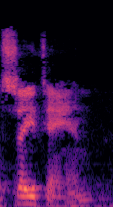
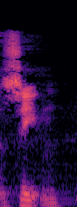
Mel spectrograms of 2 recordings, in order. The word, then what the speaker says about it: seitan: There's a thing called seitan, which is, swear to God, I looked up the pronunciation. That's how they say to say it. Christine calls it seitan.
